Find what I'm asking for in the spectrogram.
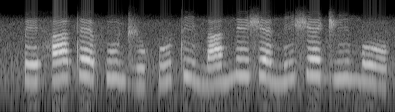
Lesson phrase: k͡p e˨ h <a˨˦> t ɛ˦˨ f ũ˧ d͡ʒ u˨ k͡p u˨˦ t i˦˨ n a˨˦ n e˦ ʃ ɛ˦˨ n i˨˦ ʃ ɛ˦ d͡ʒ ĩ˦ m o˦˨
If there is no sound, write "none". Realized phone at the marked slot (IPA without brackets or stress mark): a˨˦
